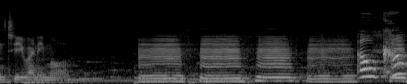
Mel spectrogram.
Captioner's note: British Scone humming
